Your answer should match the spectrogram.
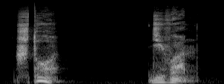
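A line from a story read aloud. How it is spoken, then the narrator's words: Whispered question. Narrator (Russian): спросил я почему-то шепотом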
